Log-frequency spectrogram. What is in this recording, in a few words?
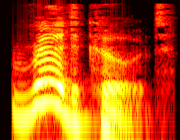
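"redcoat", English, British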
